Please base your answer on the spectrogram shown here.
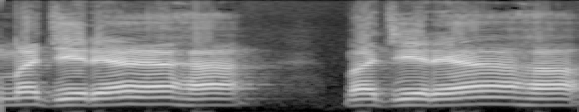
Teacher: അവിടെ കാണുന്നത് അലിഫാണ് കാഴ്ചയിൽ അലിഫാണെങ്കിലും ശബ്ദത്തിൽ അല്ലെങ്കിൽ ഉച്ചാരണത്തിൽ അത് പിന്നെ യാ അലിഫിൻ്റെയും യാഇൻ്റെയും ഇടയിലായിട്ടുള്ള ഒരു ഉച്ചാരണ രീതിയിലേക്ക് അത് മാറുന്നു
